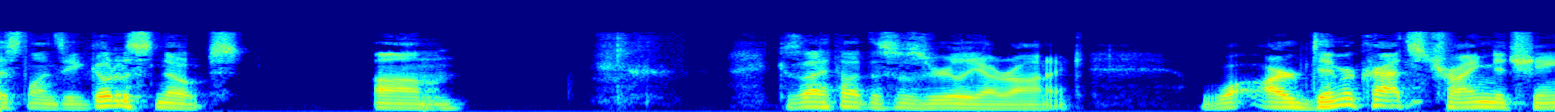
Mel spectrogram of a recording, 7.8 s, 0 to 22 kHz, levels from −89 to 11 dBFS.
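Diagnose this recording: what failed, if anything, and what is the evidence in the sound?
Low-delay AAC compression runs through the whole recording, a codec-stage fault. The speech sounds rough and grainy, with noise filling the gaps between pitch harmonics and a thin, synthetic-sounding top band. The likely cause is AAC-ELD at a low rate, which fits something near 32 kbps. Its short frames resolve harmonics poorly and consume bits, so too little remains to code fine spectral detail cleanly.

AAC frame loss with concealment occurs at 0.59 to 0.63 s and again at 2.12 to 2.21 s. It is a network or transport fault that the decoder papers over. Each gap sounds like a brief smeared, noisy or phasey patch in the speech. The first lasts about 30 ms, which fits one lost frame, and the second about 60 ms, which fits two. The decoder rebuilt each from the last good spectrum.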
